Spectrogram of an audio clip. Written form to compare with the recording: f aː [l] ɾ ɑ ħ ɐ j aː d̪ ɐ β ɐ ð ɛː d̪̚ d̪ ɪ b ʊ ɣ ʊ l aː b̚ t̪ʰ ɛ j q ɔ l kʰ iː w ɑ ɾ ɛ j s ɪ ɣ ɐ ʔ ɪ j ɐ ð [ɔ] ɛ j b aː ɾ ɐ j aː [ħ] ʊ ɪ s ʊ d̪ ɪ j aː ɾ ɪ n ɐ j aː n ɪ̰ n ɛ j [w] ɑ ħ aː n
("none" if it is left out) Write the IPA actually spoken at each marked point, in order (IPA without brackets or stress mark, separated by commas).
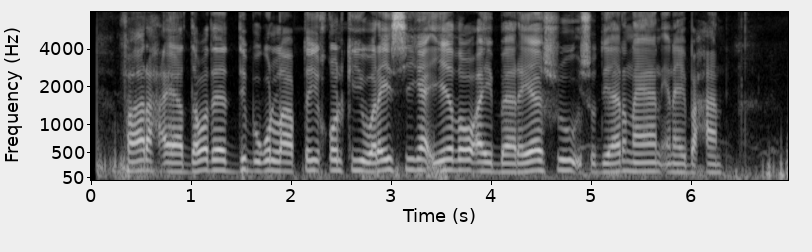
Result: none, ɔː, ʃ, b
